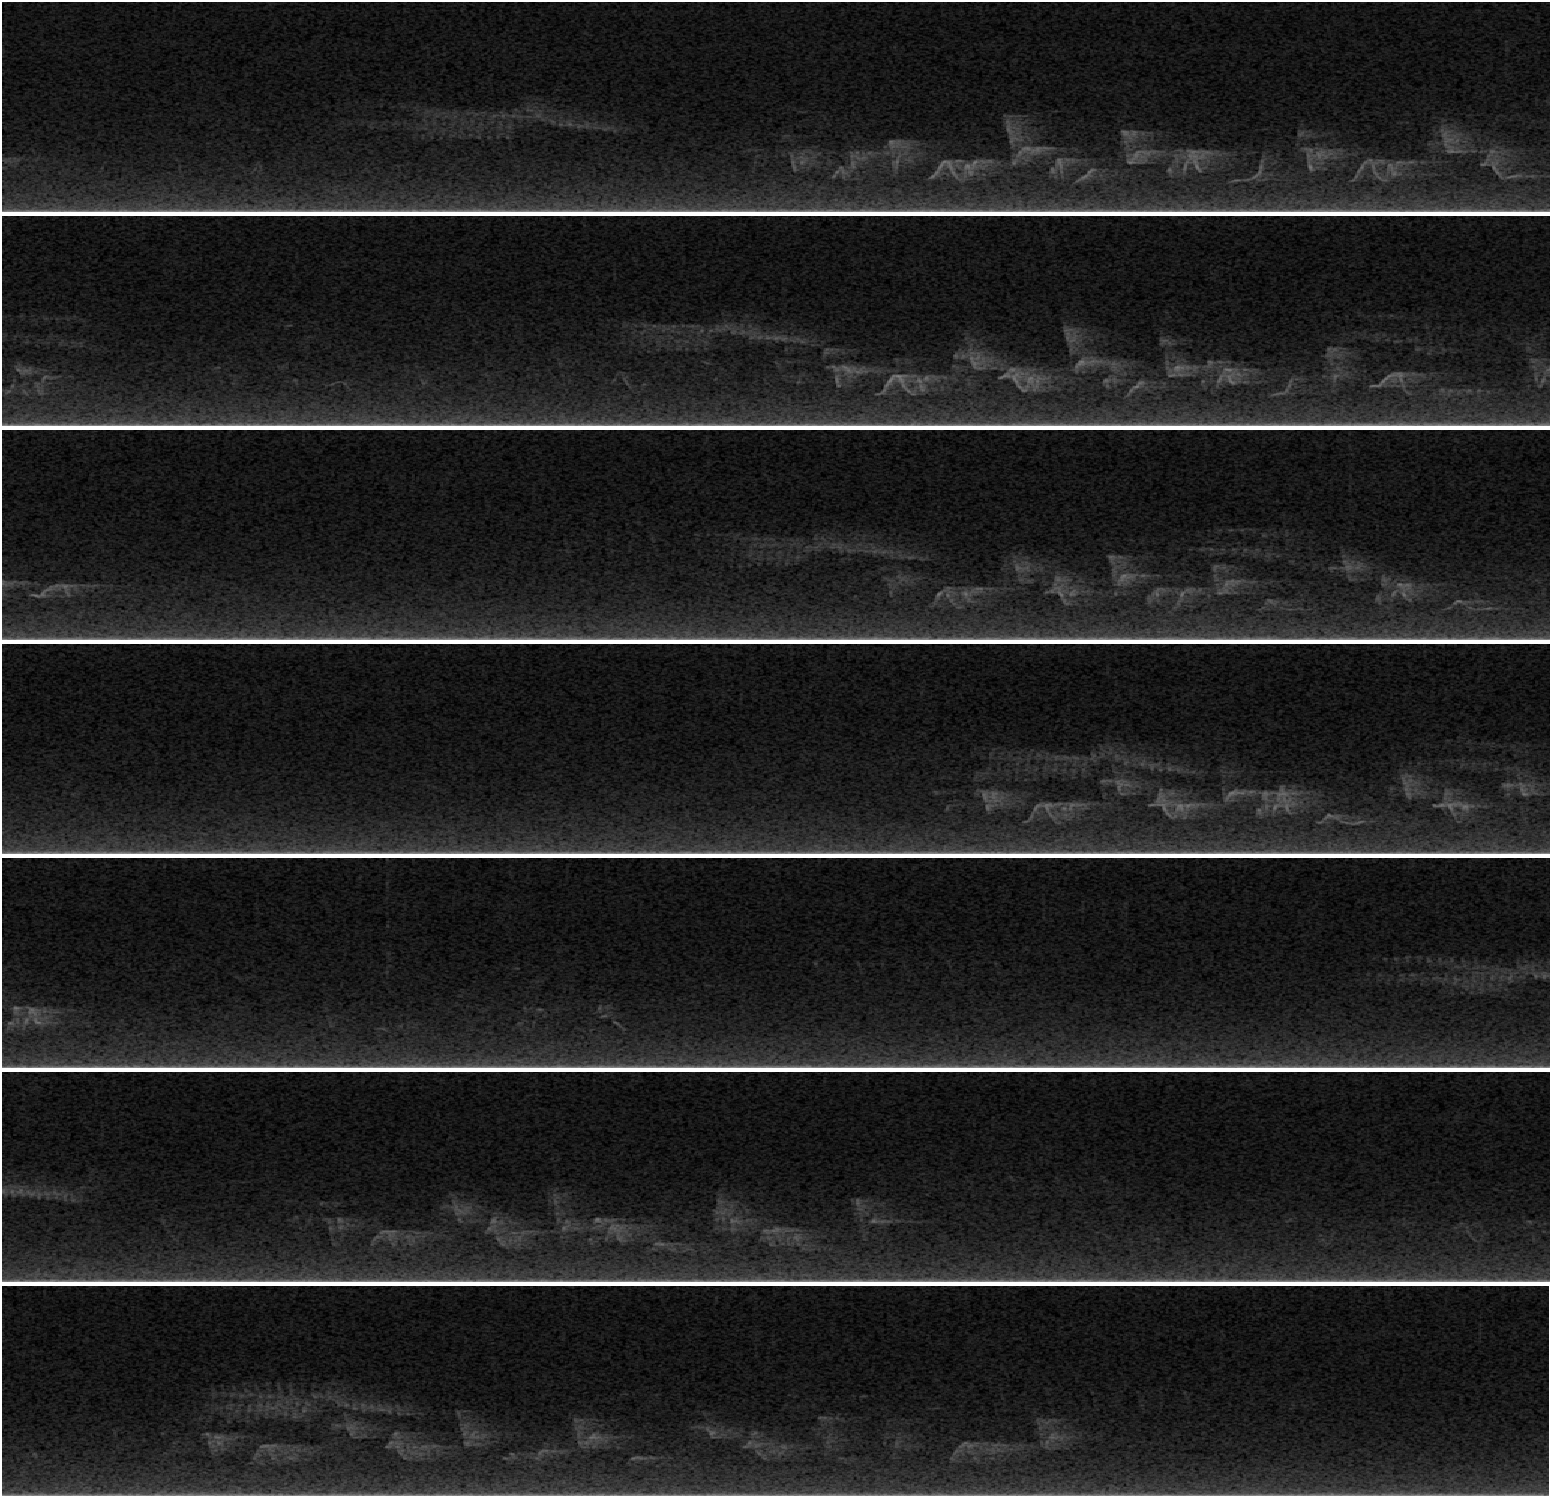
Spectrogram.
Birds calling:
Black-headed Grosbeak (Pheucticus melanocephalus), Orange-crowned Warbler (Leiothlypis celata)

